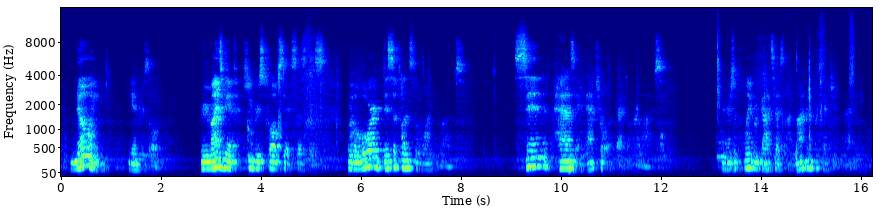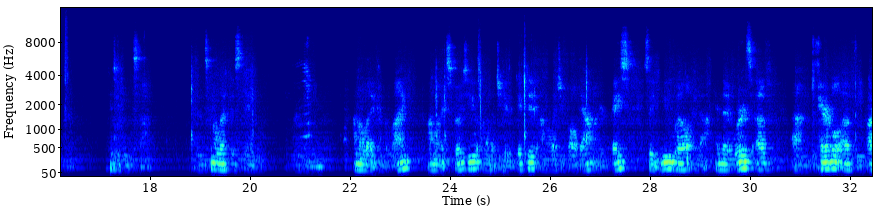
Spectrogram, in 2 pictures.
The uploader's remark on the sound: Sorry for the audio. We forgot to plug the mic into the mac...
